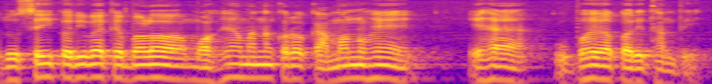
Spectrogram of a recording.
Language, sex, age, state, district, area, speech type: Odia, male, 45-60, Odisha, Dhenkanal, rural, spontaneous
